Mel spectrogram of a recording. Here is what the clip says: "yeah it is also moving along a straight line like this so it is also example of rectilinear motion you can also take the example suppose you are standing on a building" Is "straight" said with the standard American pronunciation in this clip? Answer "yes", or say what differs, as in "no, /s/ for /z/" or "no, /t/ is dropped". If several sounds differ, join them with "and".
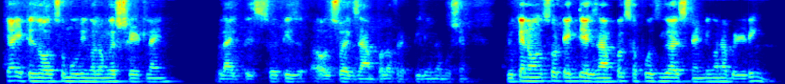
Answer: yes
